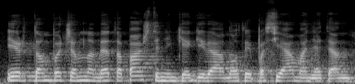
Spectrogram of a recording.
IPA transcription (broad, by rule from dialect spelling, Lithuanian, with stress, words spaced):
ɪr ˈtɐm pɐˈt͡ʃʲɛm nɐˈmʲɛ tɐ ˈpɑːʃʲtʲɪnʲɪŋʲkʲeː ˈɡʲiːʋʲɛnoː tɐɪ pɐs ˈjæː mɐˈnʲɛ ˈtʲɛn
